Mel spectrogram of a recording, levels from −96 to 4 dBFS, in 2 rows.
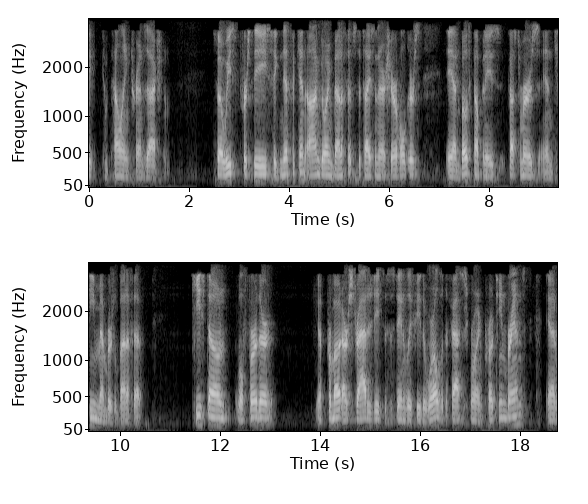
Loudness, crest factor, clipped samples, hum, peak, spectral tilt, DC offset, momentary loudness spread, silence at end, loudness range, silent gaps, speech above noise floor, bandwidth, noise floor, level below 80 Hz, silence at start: -25 LUFS; 20 dB; under 0.1%; none; -6 dBFS; -9 dB/octave; under 0.1%; 10 LU; 0 s; 3 LU; none; 51 dB; 4 kHz; -76 dBFS; -72 dBFS; 0 s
